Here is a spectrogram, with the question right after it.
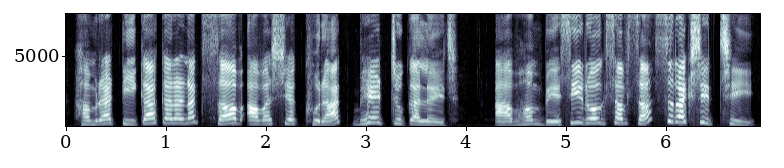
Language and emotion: Maithili, happy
